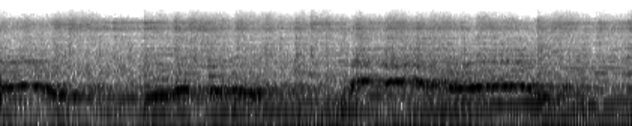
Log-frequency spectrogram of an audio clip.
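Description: Electro-industrial rock music: a lead line sliding up and down in arcs, each about a second long, over sustained bass and synth tones.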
